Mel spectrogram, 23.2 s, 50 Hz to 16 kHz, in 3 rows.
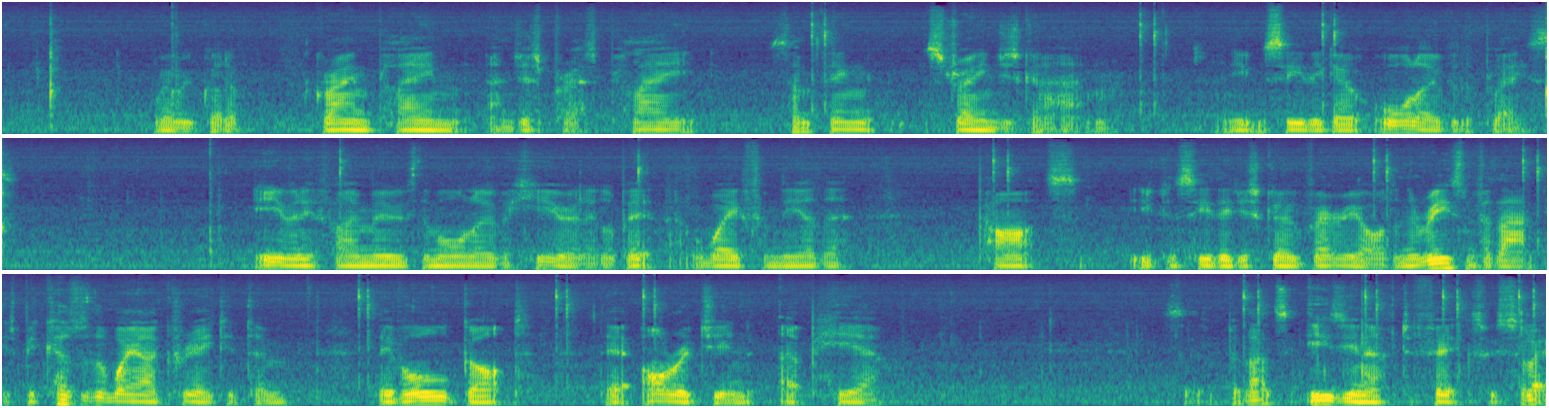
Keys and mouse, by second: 1.3-2.6 shift+drag, 4.9 click, 8.8-9.3 drag, 10.3-10.7 drag, 11.1-11.7 drag, 13.6 click.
